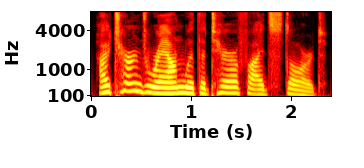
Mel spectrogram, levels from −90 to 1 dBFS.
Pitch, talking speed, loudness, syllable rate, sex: 195 Hz, 175 wpm, -17 LUFS, 4.4 syllables/s, female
